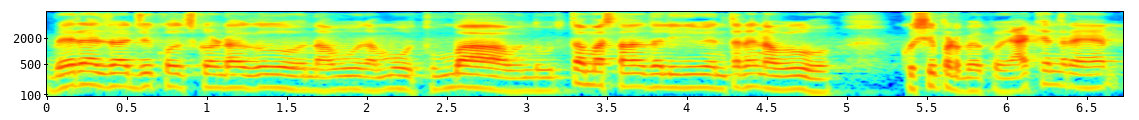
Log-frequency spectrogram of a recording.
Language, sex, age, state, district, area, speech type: Kannada, male, 30-45, Karnataka, Chikkaballapur, urban, spontaneous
